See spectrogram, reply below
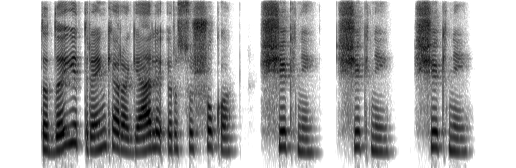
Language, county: Lithuanian, Utena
